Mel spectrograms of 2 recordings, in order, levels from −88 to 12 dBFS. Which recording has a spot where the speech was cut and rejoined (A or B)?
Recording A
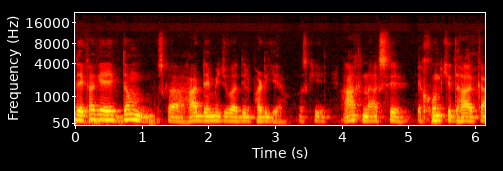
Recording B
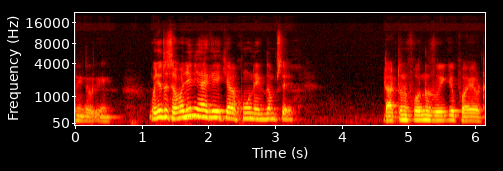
A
